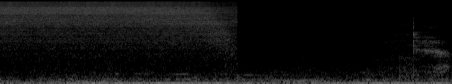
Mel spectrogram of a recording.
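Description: An airbrush sprays India ink onto paper with a steady, close hiss that runs for a couple of seconds, then cuts off abruptly, leaving only faint room noise.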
